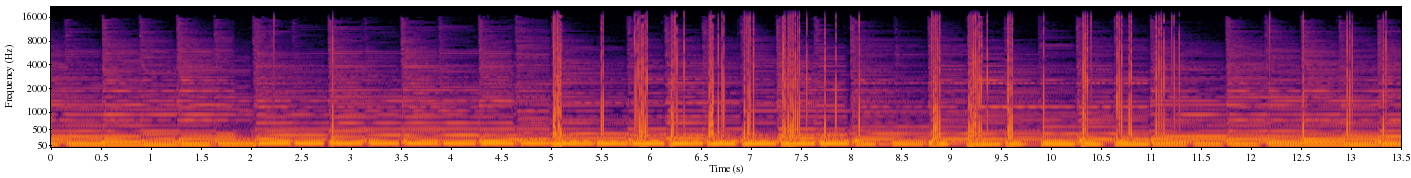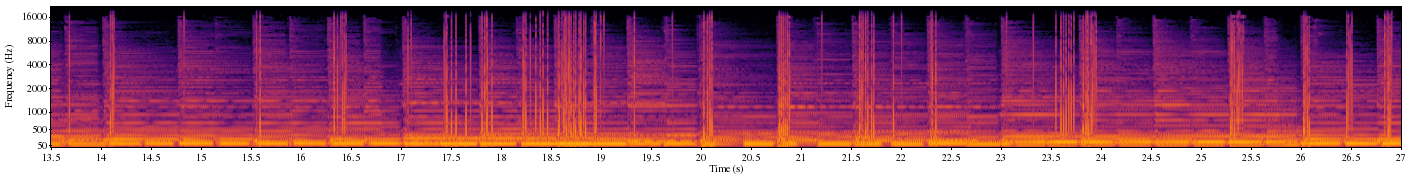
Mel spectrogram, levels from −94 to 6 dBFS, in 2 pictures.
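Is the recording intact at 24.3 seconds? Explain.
No. Integer overflow runs through the whole clip, including 24.3 s: the signal is driven about 4 dB past the integer limit, and a small fraction of samples wrap to the opposite sign instead of being limited, producing sharp, violent cracks on loud moments, harsher than clipping.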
